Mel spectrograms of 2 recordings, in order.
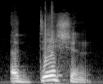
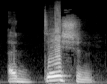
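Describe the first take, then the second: Both takes have the same delivery.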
